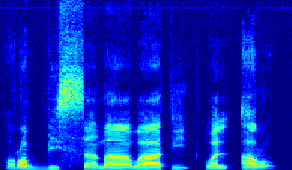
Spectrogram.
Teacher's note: Ra full mouth, ضاد full mouth.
